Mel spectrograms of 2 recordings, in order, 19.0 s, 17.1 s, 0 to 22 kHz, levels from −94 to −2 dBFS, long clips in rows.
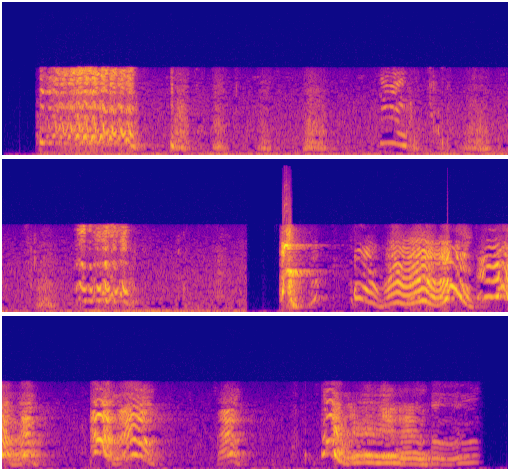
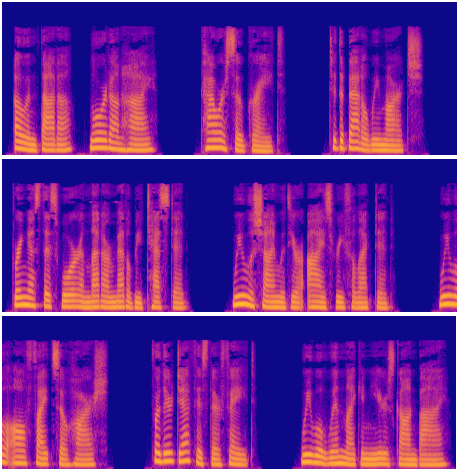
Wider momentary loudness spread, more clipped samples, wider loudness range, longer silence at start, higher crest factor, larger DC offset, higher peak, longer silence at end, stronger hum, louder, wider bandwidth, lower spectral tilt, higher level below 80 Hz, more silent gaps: first, 24 LU vs 9 LU; neither; first, 18 LU vs 2 LU; first, 0.45 s vs 0.15 s; about the same, 20 dB vs 16 dB; neither; first, 0 dBFS vs -8 dBFS; first, 0.4 s vs 0.1 s; neither; first, -16 LUFS vs -24 LUFS; first, 17 kHz vs 12 kHz; second, -4 dB/octave vs -6 dB/octave; first, -44 dBFS vs -64 dBFS; second, none vs 2.00-2.39 s, 3.61-3.99 s, 5.34-5.72 s, 8.08-8.47 s, 10.66-11.05 s, 12.77-13.15 s, 14.62-15.01 s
